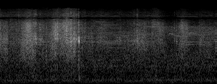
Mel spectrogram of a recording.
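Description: Faint scraping and crumbling of ploughed soil being dug and broken apart by hand to recover a metal detector target.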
